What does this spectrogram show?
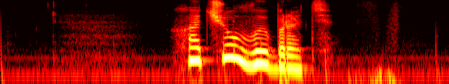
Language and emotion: Russian, neutral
